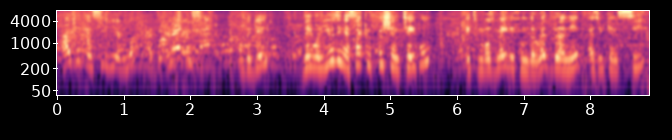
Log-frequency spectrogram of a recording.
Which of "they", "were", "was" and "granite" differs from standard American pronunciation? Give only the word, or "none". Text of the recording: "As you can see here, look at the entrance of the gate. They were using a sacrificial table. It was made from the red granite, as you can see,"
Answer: none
